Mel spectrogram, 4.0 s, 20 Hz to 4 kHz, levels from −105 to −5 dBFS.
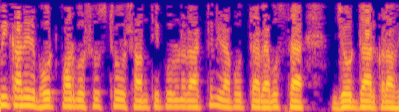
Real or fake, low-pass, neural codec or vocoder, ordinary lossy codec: real; 3.6 kHz; none; none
